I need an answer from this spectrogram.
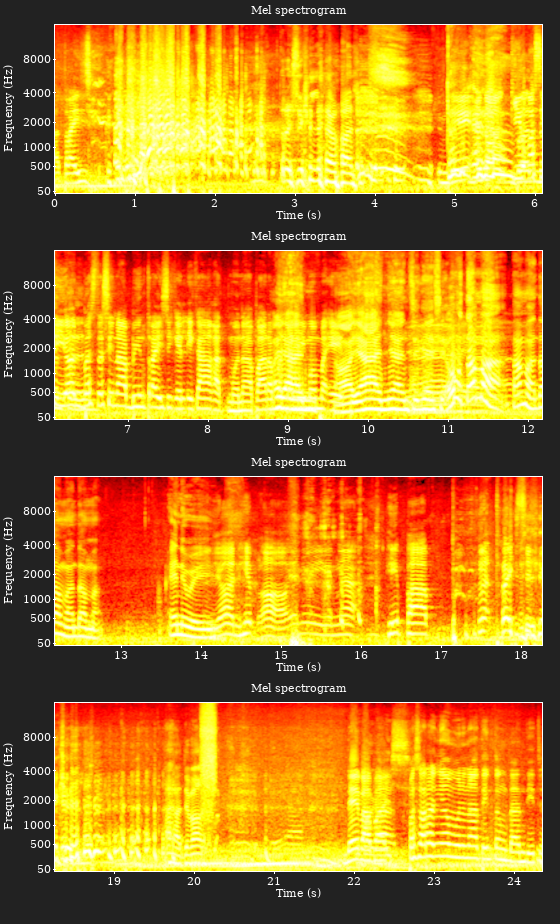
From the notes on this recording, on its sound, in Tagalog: Recording na along the hi-way haha!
